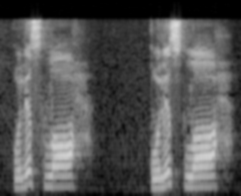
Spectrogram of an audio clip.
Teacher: ما أنا بشيل الهمزة وانقل الحركة للساكن قبلها · Term: النقل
